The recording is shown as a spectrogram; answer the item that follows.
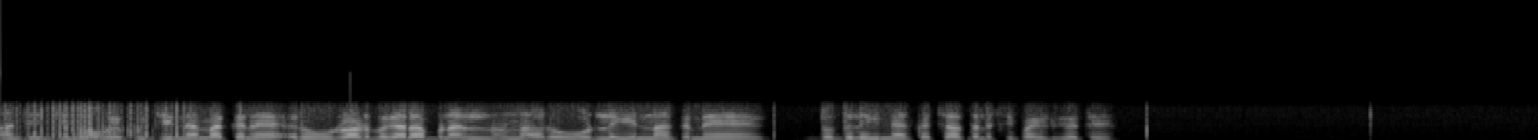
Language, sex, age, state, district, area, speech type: Dogri, male, 18-30, Jammu and Kashmir, Samba, rural, conversation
